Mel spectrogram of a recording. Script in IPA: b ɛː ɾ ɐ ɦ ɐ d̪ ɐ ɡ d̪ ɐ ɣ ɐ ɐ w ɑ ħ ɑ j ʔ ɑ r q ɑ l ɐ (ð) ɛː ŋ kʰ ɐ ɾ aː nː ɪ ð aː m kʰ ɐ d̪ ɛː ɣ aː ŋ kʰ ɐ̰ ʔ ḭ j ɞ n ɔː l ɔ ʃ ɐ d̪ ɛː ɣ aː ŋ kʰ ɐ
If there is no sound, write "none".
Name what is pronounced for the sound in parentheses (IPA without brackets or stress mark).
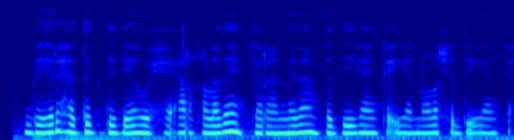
ð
